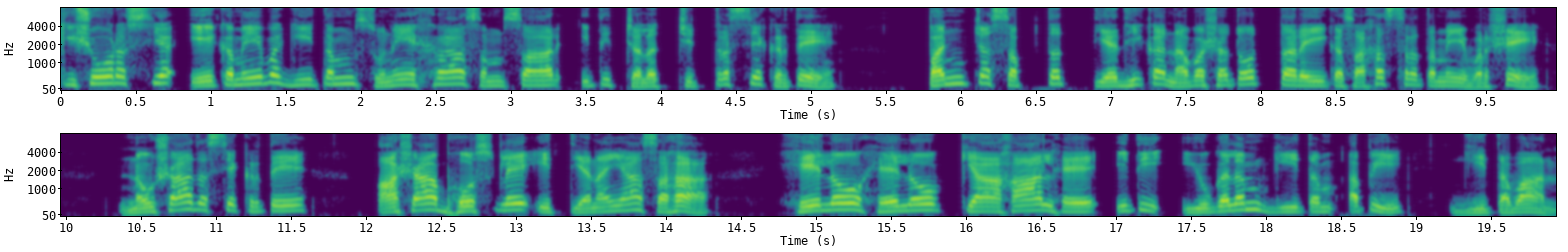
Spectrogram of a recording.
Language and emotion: Sanskrit, neutral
